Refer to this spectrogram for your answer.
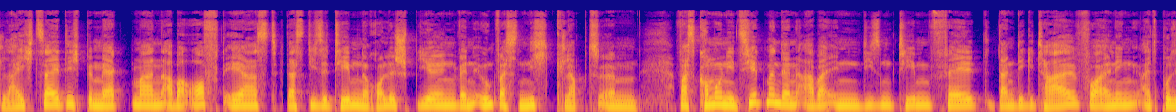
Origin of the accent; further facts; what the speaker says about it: Berlin, Germany; Als Berliner ist einem da natürlich die Alba Group ein Begriff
